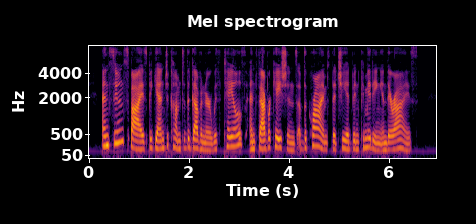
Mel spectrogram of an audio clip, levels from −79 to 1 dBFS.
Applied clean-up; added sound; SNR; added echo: none; none; none; none.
